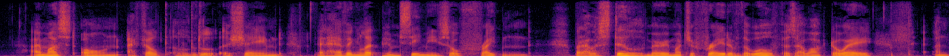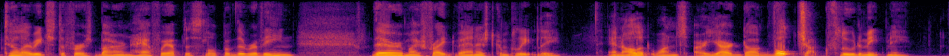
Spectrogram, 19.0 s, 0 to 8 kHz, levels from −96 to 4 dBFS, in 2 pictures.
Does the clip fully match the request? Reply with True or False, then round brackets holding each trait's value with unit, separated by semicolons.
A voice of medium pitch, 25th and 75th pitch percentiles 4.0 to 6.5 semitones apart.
False (95 Hz; 4.8 semitones)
